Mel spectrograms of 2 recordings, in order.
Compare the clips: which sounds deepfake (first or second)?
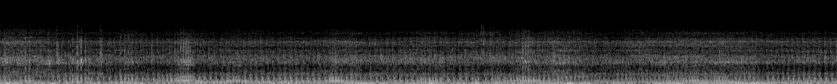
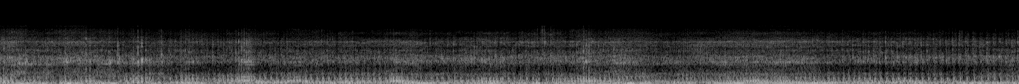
second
